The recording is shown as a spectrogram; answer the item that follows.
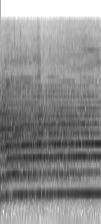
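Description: Music: a single long note held steady, sliding up slightly as it begins.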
